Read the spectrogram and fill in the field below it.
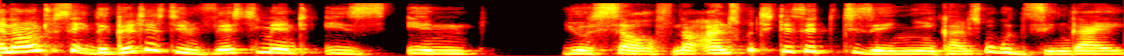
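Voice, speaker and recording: Her pitch fairly high and her intonation lively, a woman talks at a very fast pace. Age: 40s. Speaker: podcast host, personal finance educator. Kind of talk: online community meetup talk. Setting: video call.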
